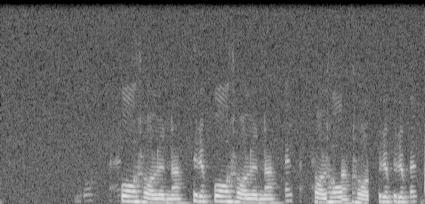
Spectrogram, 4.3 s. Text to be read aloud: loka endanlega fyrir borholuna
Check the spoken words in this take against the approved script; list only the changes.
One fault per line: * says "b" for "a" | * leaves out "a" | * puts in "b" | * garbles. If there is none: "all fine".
* says "borholuna" for "endanlega"
* garbles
